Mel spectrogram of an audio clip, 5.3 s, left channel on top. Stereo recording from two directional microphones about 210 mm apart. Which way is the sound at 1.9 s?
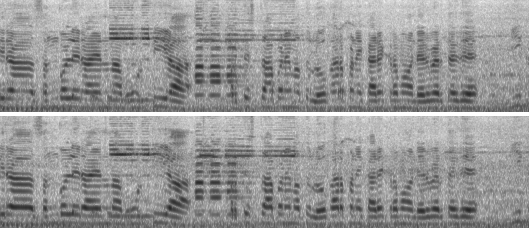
55° left (ahead or behind).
